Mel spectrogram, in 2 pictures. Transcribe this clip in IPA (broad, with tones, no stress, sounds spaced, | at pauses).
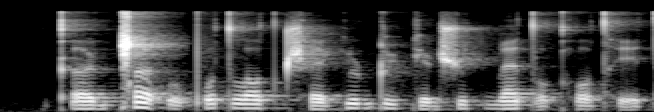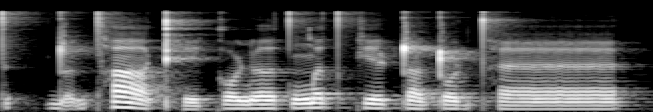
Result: kʼ ɐː˨ ɖ ǁ ɐ˦˨ ʔ o̰˦ pʼ o˧ t l ɔ˧ t t͡ʃʰ ɛ˨ k y˦ ɖ ʈ y˧ k e˨ ɖ ʃ y˧ t b æ˧ t ɔ̰˨ kʰ ɔ̰˦ tʰ ḛ˧ t | ɖ a̰˧ ɖ tʰ aː˦˨ kʰ e˨ k ɔ˧ ɳ ɐː˧ t ŋ͡m ɐ˦ t k e˧ ʈ a˧ ʈ ɔ˧ ɖ t̪ʰ æː˧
